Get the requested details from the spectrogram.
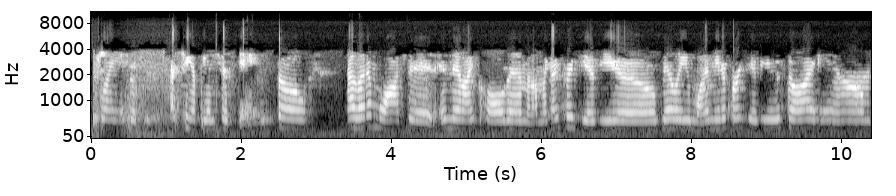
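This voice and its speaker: A woman's voice: a little high, level tone, a little slow, sharp tone, slight background noise. A woman on a collect call from prison, annoyed and emotionally worn out, venting casually with lots of "like". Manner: venting, peppered with "like". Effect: prison phone call. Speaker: inmate caller. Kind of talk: casual phone chat.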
